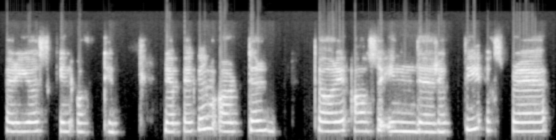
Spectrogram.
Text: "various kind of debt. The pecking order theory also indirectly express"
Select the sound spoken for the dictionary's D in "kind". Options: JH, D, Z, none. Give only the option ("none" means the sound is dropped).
none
